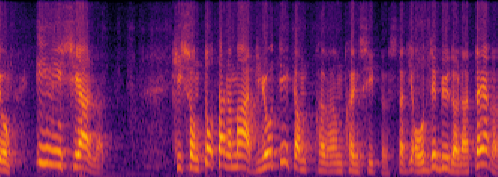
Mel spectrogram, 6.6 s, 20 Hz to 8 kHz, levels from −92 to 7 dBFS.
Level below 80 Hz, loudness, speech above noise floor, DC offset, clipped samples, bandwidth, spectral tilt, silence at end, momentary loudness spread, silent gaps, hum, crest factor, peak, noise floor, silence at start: -64 dBFS; -19 LUFS; 34 dB; under 0.1%; under 0.1%; 8 kHz; -5 dB/octave; 0 s; 14 LU; none; none; 20 dB; 0 dBFS; -53 dBFS; 0 s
